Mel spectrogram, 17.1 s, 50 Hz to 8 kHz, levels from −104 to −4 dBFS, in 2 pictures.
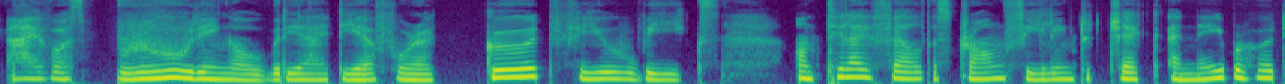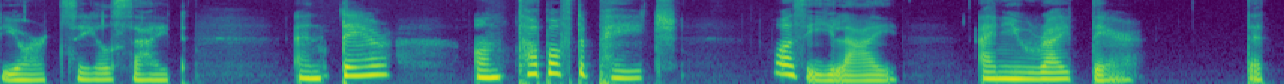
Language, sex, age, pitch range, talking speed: English, female, 20-39, 170-220 Hz, 135 wpm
